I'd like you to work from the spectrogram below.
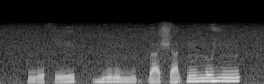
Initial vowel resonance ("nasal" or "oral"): oral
